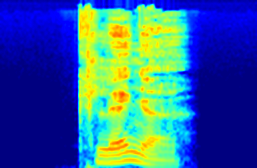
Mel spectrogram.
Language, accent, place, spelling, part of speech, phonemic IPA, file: German, Germany, Berlin, klänge, verb, /ˈklɛŋə/, De-klänge.ogg
- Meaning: first/third-person singular subjunctive II of klingen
